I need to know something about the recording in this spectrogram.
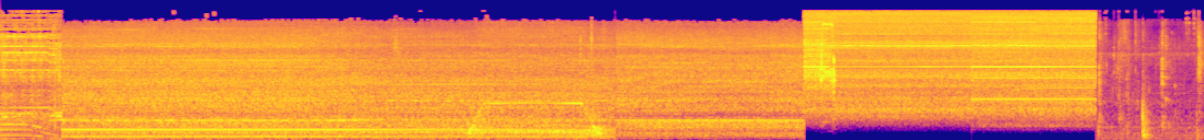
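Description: Laser engraving machine running with its fans: a steady mechanical hum with a low drone. It changes in tone about nine seconds in, a higher steady tone takes over at about twelve seconds, and it stops about sixteen seconds in, leaving a few faint clicks.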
